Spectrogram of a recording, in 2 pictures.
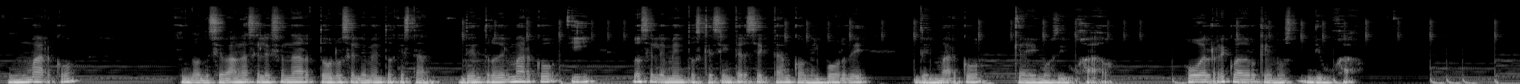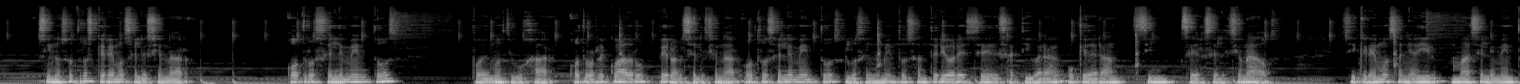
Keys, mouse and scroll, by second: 0.2-14.0 drag, 15.6-21.3 drag.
